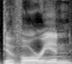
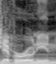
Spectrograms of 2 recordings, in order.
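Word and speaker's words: Devaronian: So Clancy Brown's character, Berg, is a Devorian. Mm-hmm. Devoronian, yeah. There we go. I'm bad with pronunciations.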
